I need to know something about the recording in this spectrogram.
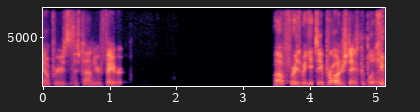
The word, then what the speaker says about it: Humphreys McGee: Humphreys McGee. See, Pro understands completely. It's not that hard. That was it. Hubert H. That's Drop the H. The H is silent.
